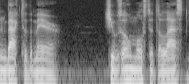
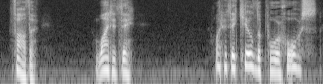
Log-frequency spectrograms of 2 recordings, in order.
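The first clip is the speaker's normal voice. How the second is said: high, louder broken sob; sobbing; 11 semitones higher, 5 dB louder than usual. A narrator's reading. Boy pleading with his father about the horse, sobbing. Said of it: "he sobbed".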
